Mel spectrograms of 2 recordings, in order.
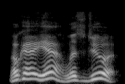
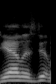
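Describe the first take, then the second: First: Higher, louder, easygoing yes; casual agreement. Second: Relaxed, easygoing yes; casual agreement. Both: Shown as a demonstration. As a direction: agree like it's no big deal. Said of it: "my tone of voice is".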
